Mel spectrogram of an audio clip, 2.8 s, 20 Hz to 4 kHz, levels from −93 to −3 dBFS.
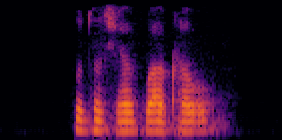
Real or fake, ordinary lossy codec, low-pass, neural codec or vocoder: fake; MP3, 24 kbps; 3.6 kHz; autoencoder, 22.05 kHz, a latent of 192 numbers a frame, VITS, trained on one speaker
